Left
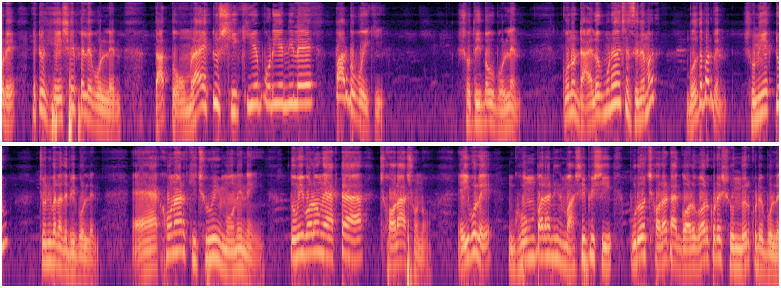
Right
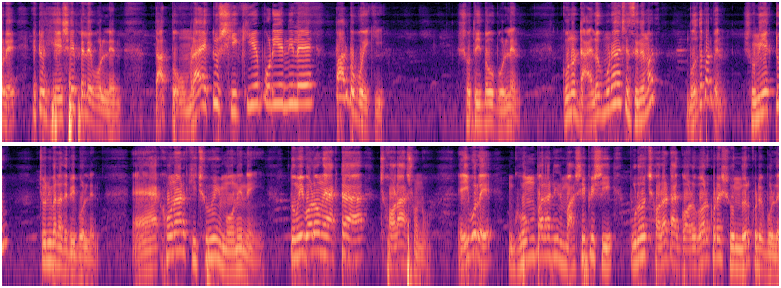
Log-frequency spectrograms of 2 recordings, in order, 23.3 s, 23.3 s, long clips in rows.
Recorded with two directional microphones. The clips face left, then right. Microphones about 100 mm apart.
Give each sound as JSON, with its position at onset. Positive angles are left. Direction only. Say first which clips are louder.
{"t": 0.0, "sound": "speech", "louder": "left 4 dB", "side_deg": 35}
{"t": 5.2, "sound": "speech", "louder": "even", "side_deg": 20}
{"t": 6.8, "sound": "speech", "louder": "left 1 dB", "side_deg": 30}
{"t": 8.7, "sound": "speech", "louder": "left 4 dB", "side_deg": 35}
{"t": 10.2, "sound": "speech", "louder": "left 7 dB", "side_deg": 40}
{"t": 19.2, "sound": "speech", "louder": "left 7 dB", "side_deg": 30}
